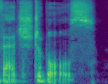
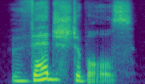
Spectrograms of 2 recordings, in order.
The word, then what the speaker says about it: vegetables: This word vegetables can sound tricky. A lot of people say it like this, vegetables, slowly and with every syllable. But in natural English, we often say it faster and smoother. Vegetables. Only three sounds.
